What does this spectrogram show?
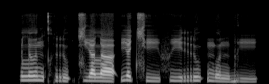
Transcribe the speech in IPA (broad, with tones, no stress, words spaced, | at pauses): lɤː˥˩nkʰru˨˩ʔt͡ɕi˧a̯ laː˨˩ʔi˥˩a̯t͡ɕʰiː˨˩ fiː˧ ru˦˥ʔmo˨˩n biː˨˩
